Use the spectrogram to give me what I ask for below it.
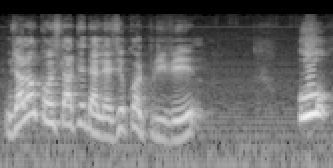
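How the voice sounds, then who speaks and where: A man's voice: sits high, wildly swooping pitch, normal speed, vocal fry, a little mellow. A man with a Guinean French accent teaching a class, explaining a reading method step by step and asking his listeners questions.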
